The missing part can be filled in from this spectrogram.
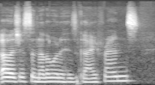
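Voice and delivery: ordinary talk, nothing marked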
